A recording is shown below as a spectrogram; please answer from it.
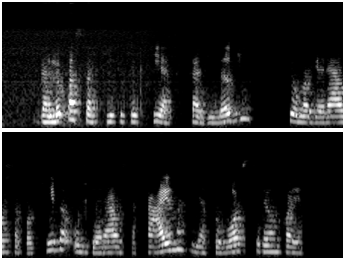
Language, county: Lithuanian, Tauragė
